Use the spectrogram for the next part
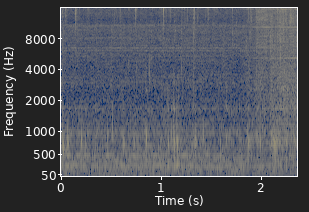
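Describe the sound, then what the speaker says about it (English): Quinoa simmering in spring water in a pot, a steady rolling boil of dense bubbling and soft popping that continues without pause, close and even in level. "And we're going to let this boil for"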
